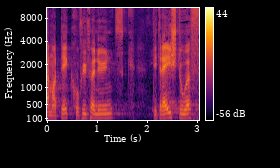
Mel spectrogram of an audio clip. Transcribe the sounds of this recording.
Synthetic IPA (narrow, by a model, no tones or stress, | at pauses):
amɑtɪkʰχufyfənyːnt͡sk | d̥id̪ɾɛɪʃtuəf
